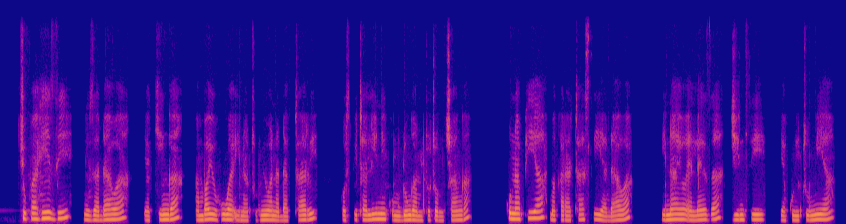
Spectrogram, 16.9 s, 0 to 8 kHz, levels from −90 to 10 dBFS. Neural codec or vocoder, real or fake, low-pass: none; real; 7.2 kHz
